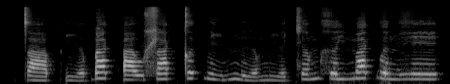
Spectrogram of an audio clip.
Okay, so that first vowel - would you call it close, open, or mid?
open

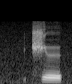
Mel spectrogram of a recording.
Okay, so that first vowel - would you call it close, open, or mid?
mid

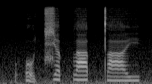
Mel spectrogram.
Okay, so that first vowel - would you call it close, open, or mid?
mid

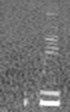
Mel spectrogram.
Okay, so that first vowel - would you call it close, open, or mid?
close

